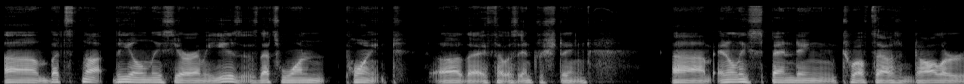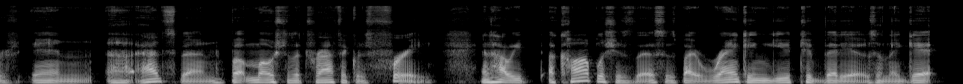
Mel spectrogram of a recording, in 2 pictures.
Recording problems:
none

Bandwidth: 16 kHz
